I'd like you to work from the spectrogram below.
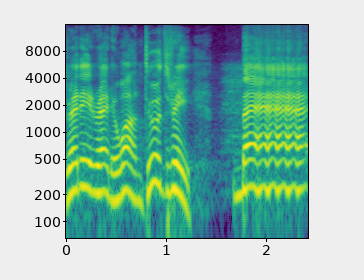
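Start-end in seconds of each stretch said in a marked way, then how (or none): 1.7-2.4 bleating sheep voice. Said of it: "do the sheep voice".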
